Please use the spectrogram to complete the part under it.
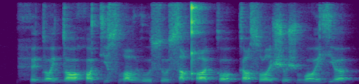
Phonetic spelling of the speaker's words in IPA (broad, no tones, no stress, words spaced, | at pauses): hɘdɔɪ̯dɒhɒ tʲosðˤəjvusu sʌqʼɔə̯kɔ kəsˤuj ʃoʃvɔɪ̯zʲʌ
